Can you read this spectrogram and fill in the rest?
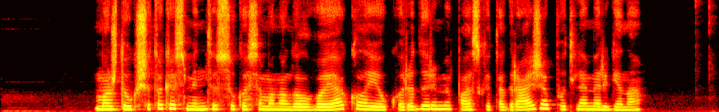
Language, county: Lithuanian, Vilnius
